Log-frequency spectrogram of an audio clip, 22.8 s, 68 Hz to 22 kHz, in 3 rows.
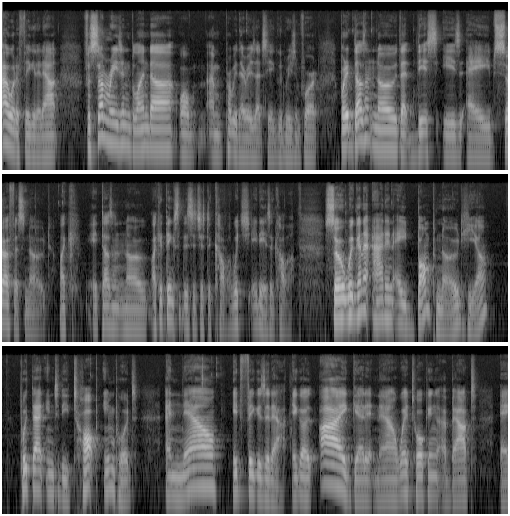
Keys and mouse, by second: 5.0-9.4 drag, 7.9 g, 13.2-16.1 drag, 19.9-22.7 middle drag.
